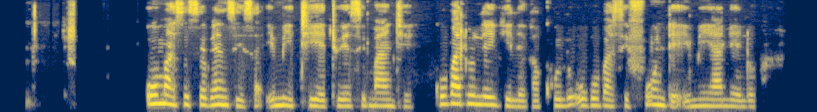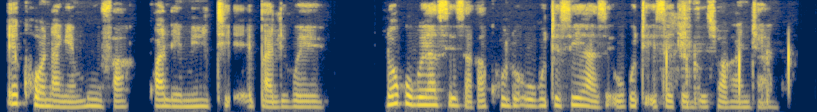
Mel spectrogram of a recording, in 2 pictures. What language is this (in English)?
North Ndebele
